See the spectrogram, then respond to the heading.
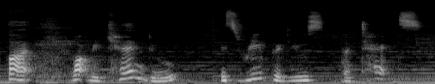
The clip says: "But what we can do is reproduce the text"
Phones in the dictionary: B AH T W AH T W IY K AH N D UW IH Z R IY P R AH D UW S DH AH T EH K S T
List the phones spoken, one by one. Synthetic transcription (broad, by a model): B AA T W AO T W IY K AH N D UW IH S R IY P R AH D UW S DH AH T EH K S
